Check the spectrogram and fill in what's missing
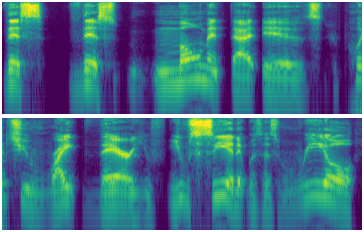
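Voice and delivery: dramatic narration. A narrator's reading. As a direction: build the tension.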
